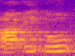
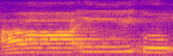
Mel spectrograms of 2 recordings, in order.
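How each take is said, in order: First: The vowels are said short and quickly. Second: The vowels are drawn out long. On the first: The vowels carry short vowel marks. "তাড়াতাড়ি করতে হয় ... এটা হলো হরকত" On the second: The vowels are lengthened by a following letter. "এটা হলো মাদ"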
